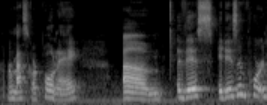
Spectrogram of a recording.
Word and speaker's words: mascarpone: sugar high quality marscapone also it's you don't pronounce it marscapone that's how me and lots of people from the Northeast pronounce it uh it's mascarpone or mascarpone um this it is important to use a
